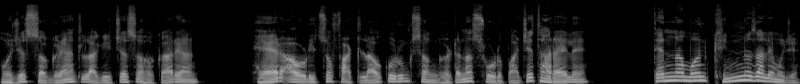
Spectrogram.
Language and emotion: Goan Konkani, sad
